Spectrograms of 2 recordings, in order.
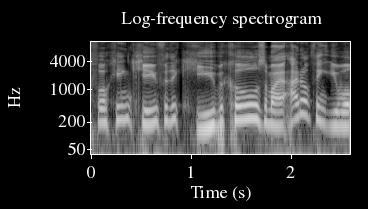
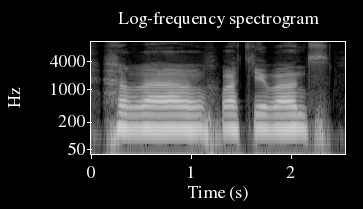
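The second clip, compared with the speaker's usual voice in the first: put-on, very slow speech. Retelling how a slow bar worker greeted customers: imitating a very slow bar worker. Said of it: "he was, like, dead slow".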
